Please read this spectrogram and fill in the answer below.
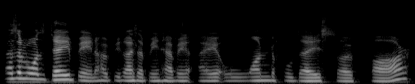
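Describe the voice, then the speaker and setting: A man's voice: a little high, a little fast, no echo, clean studio sound. An Australian man chatting casually as he hosts a live game stream. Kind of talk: casual livestream chat.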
